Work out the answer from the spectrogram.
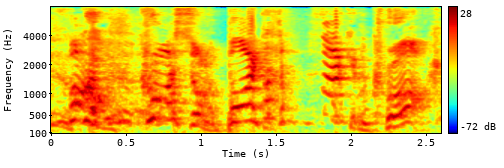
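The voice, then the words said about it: Put-on Australian accent. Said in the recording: “As much as I love an Aussie one ... You're feeling Steve Irwin.”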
